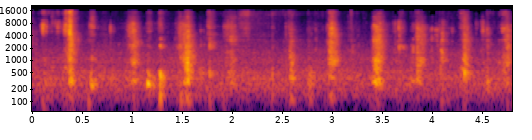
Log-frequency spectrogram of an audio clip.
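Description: Close-up chewing of a bite of crispy breaded chicken cutlet dipped in a creamy sauce: a string of irregular short crunches and mouth clicks.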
